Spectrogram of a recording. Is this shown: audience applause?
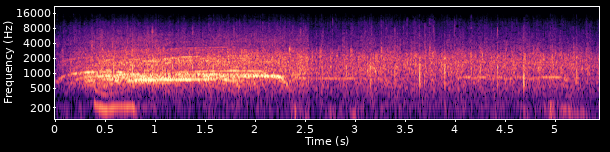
yes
